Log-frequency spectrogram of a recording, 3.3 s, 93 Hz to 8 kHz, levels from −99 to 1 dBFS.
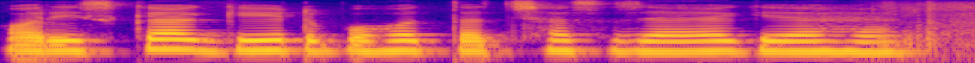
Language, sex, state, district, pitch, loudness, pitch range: Hindi, female, Jharkhand, Palamu, 220 Hz, -14 LUFS, 215-225 Hz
